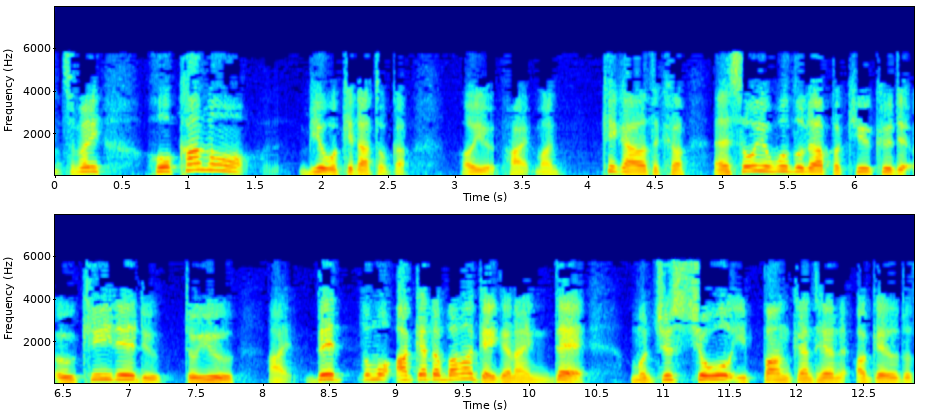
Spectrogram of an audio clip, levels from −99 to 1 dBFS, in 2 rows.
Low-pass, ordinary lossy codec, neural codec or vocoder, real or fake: 7.2 kHz; MP3, 24 kbps; codec, 16 kHz, 0.2 kbps, FocalCodec; fake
